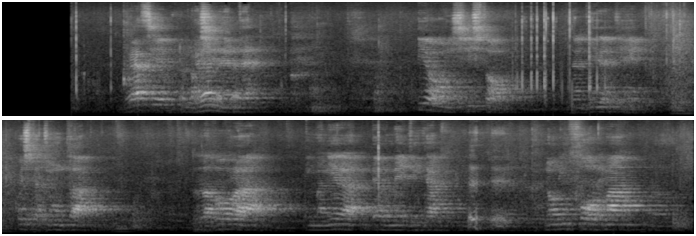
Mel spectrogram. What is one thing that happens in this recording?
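An elderly man speaks with animation into a microphone in an echoing room.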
